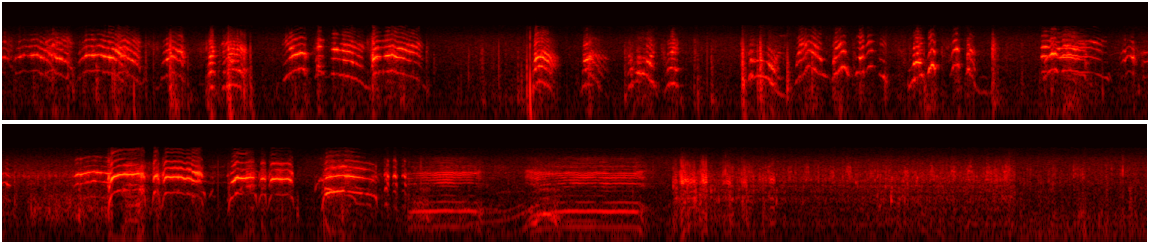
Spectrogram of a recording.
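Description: Many short excited shouts and whoops from several voices, then two longer held calls. After that comes a steady rushing hiss of water let loose down the channel.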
